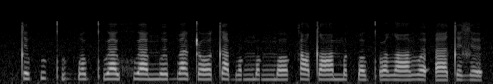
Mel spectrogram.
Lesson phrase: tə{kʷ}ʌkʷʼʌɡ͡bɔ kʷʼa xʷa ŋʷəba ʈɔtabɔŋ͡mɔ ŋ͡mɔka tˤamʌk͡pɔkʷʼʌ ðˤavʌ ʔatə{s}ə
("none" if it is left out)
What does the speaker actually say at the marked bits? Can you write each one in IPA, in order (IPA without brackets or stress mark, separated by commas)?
kʷ, z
